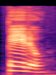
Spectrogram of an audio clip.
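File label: "pero", Spanish, female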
